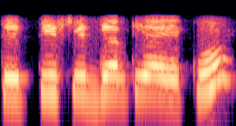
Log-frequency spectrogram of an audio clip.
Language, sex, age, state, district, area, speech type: Marathi, female, 30-45, Maharashtra, Yavatmal, rural, conversation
